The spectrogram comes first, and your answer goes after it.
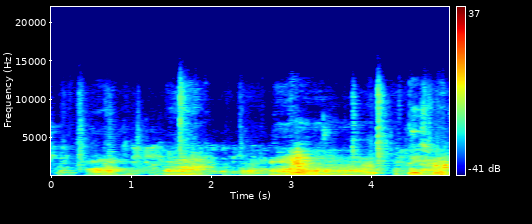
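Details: Siberian Husky 'talking' while play-biting a puppy indoors: drawn-out, growly moaning vocal bursts that rise and fall in several runs, with a person speaking over parts of it.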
